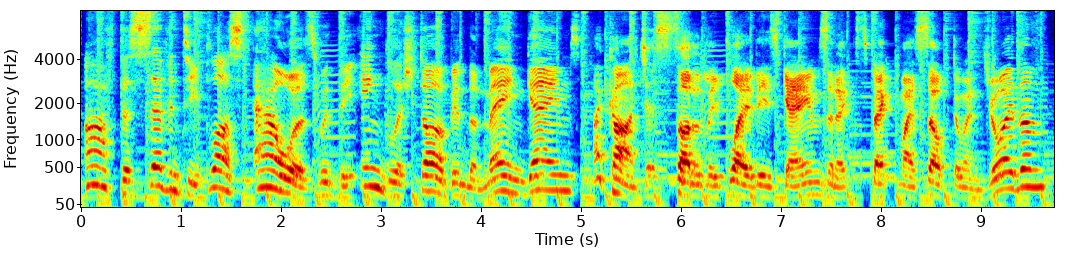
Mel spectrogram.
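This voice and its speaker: A man's voice: fairly high pitch, pushed and bright. A man delivering opinionated, lightly scripted commentary as a video essayist, with music behind him.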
